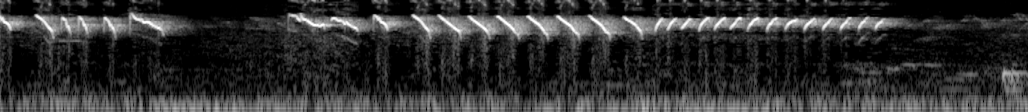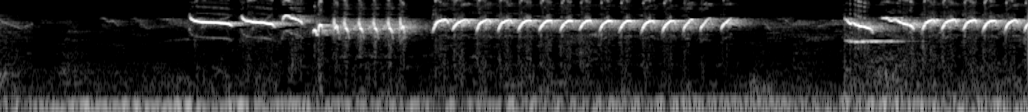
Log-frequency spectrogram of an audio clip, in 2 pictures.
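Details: Oriental white-eye song in varied phrases: bursts of quick high chirps blend into long buzzy trills, with a few slurred whistles and short pauses.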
